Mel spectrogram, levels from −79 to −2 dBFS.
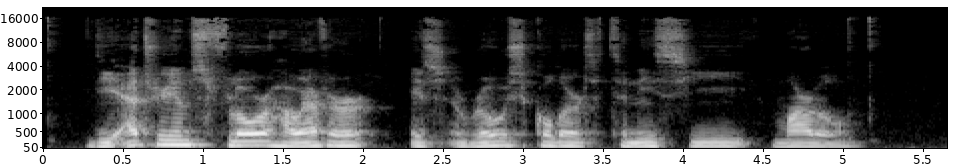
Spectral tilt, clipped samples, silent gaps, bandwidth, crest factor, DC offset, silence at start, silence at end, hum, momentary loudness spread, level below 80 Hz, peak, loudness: -6.5 dB/octave; under 0.1%; none; 17 kHz; 14 dB; under 0.1%; 0.3 s; 0.55 s; none; 12 LU; -40 dBFS; -2 dBFS; -17 LUFS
